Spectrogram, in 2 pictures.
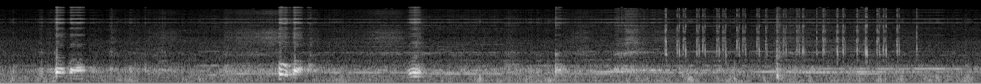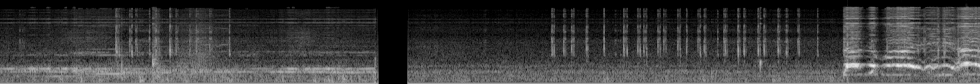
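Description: Runs of rapid clicking from the camcorder's own mechanism, over a steady low hum, with a few short voice fragments in the first few seconds as the loudest sounds. The sound cuts out completely for a moment about 13 and a half seconds in.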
